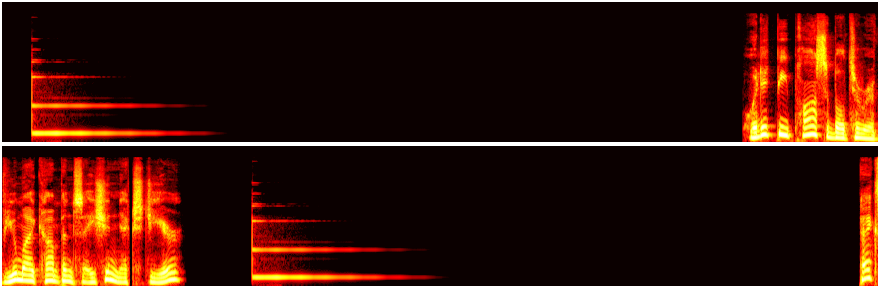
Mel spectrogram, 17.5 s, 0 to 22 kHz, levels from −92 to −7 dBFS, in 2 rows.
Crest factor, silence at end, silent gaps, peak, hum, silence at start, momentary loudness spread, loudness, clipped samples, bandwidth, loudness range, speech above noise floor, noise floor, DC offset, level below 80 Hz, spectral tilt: 20 dB; 0 s; 2.27-7.31 s, 10.63-11.24 s, 13.23-17.27 s; 0 dBFS; none; 0.3 s; 21 LU; -14 LUFS; under 0.1%; 15 kHz; 22 LU; 60 dB; -73 dBFS; under 0.1%; -54 dBFS; -5.5 dB/octave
